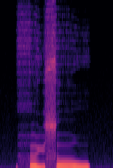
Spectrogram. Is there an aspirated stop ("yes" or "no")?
no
